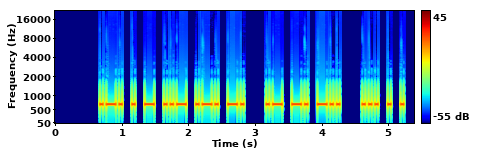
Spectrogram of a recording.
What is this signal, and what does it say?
Morse code, heard as a keyed tone, about 25 wpm, 700 Hz. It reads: RETURN AND SEE
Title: Sentences from Top 800 Words 25wpm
